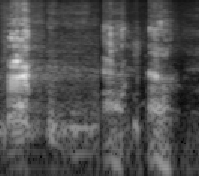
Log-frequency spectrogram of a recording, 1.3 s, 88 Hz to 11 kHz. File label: Pig Grunt; Civ4 beyond sword; Resouces and Improvements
